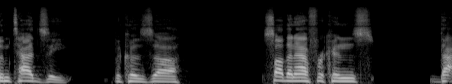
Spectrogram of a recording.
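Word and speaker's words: Thadzi: Africans that I've known, they don't pronounce it as a th way that we would in English. They just pronounce it as the T and a silent H.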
